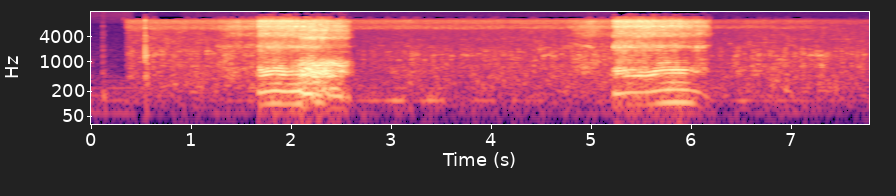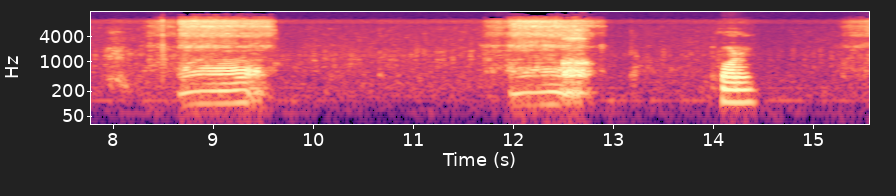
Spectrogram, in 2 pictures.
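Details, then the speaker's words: Woman snoring in sleep: loud, rough snores on each breath in, about 17 a minute, with quiet pauses between. Vibrating soft-palate snoring. "oh no she's lightweight but she's snoring but let's listen to this one okay she kind of she's on this is sounding like me more now now she's giving me some she's giving me some competition let's keep listening"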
